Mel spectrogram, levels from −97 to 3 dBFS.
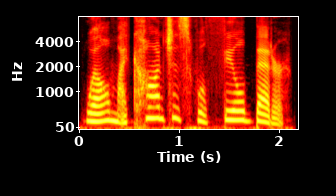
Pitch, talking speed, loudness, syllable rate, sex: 225 Hz, 165 wpm, -16 LUFS, 4.2 syllables/s, female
